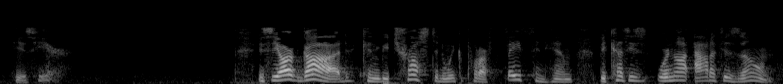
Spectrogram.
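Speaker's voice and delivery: ordinary talk, nothing marked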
